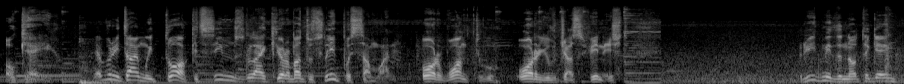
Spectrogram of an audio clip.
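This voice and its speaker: An actor playing a cocky young Greek mercenary hero in a video game, with a dry, deadpan manner. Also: male voice, mid-range voice, moderate pace, music in the background, natural voice. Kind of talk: video game cutscene acting.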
